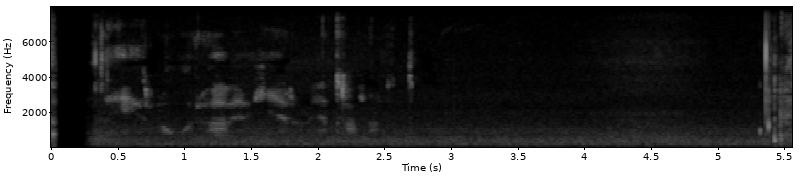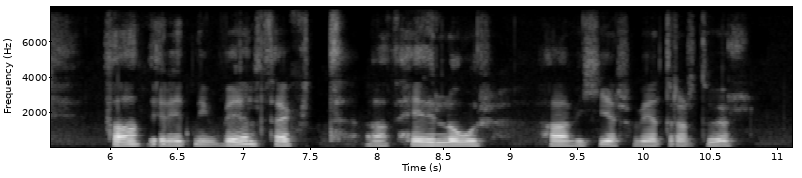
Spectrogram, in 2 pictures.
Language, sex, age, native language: Icelandic, male, 18-19, Icelandic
